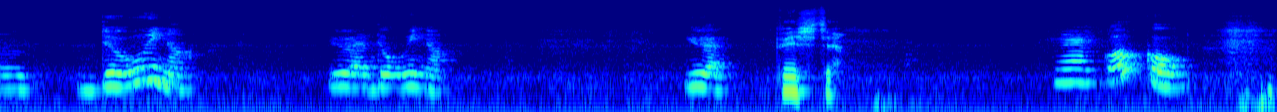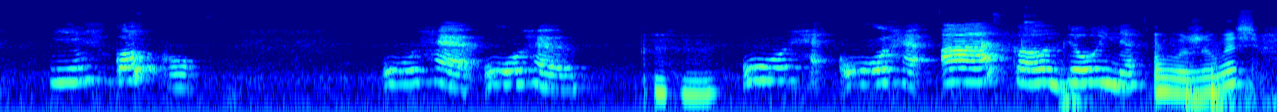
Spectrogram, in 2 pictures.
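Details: Autistic child repeating the same phrases while arranging dominoes, replaying exact scenes, parent redirecting toward dialogue; once struggled to produce single sounds, now speaks quickly; delayed echolalia.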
